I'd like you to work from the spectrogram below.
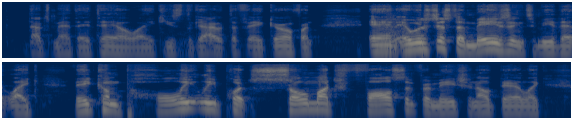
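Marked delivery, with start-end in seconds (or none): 0.2-2.4 soft, hushed, half-whispered aside. Retelling how people reacted on seeing him: imitating people half-whispering.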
